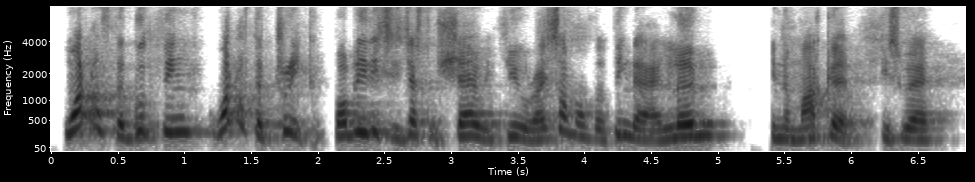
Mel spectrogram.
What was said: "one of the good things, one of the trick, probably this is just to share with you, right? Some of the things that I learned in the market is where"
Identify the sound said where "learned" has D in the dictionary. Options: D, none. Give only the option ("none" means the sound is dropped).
none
